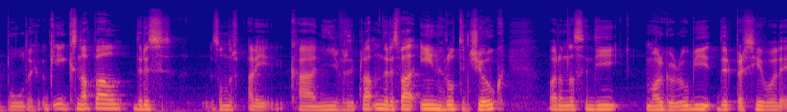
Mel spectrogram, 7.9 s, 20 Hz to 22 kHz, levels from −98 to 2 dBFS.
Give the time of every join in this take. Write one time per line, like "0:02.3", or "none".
none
